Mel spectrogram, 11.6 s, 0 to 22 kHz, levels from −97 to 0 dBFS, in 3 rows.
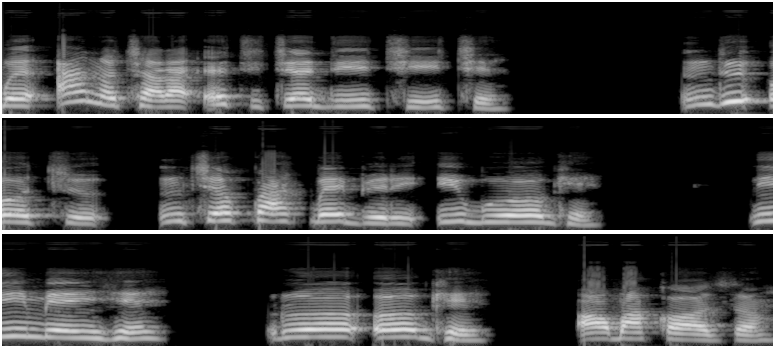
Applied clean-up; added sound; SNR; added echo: none; none; none; none.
